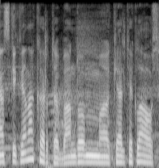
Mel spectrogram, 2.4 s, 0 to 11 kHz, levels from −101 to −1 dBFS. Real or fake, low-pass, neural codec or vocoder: real; 9.9 kHz; none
